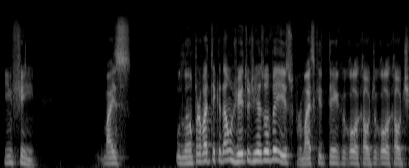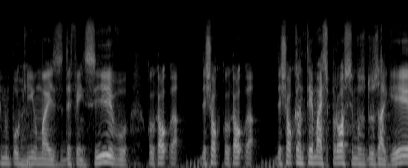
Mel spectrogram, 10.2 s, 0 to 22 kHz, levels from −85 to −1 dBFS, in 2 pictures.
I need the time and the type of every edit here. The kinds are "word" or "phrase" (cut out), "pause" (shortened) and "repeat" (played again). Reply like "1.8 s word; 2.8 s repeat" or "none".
4.6 s repeat; 7.8 s repeat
